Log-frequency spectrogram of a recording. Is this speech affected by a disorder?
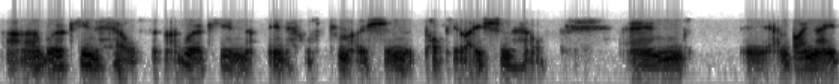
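Yes: spasmodic dysphonia; onset about 16 years ago, saw ear nose and throat specialist, diagnosed after over 12 months; about 16 years since onset, persistent with treatment, uses strategies to short-circuit spasms; words disappear like bad phone reception, bits of words lost, holds voice box, cough or hiccup resets.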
